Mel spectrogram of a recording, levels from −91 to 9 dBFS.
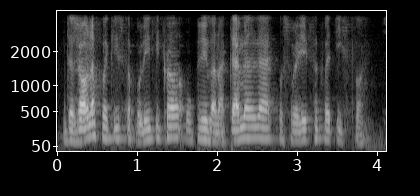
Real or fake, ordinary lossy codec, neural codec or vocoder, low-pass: fake; none; codec, 24 kHz, 0.9 kbps, WavTokenizer, medium music audio release; 3.6 kHz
